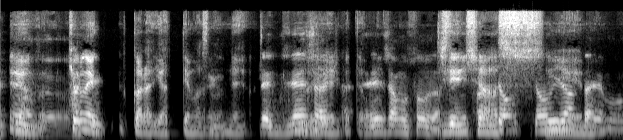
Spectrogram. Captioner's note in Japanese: 咳払い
